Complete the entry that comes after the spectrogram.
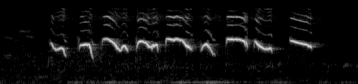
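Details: Greater green leafbird (cucak hijau) singing in ngentrok crested posture, gacor full isian style: a quick run of nine loud whistled notes, each slurred up then down, rising and falling in turn, delivered about three per second.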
